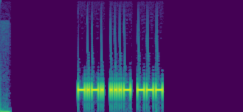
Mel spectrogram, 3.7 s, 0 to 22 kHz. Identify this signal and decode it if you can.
Morse code, heard as a keyed tone, about 36 wpm, 700 Hz. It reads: CVO
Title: USA Call Sign Postfixes - 3 Letters 35wpm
